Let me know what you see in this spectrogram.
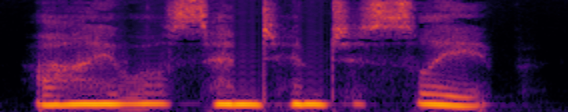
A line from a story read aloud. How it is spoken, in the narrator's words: she murmured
